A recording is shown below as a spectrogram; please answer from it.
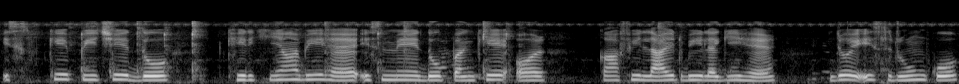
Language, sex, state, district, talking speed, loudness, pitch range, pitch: Hindi, male, Bihar, Katihar, 120 wpm, -20 LUFS, 190-215 Hz, 200 Hz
